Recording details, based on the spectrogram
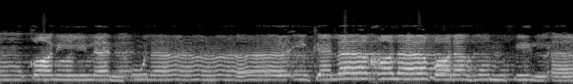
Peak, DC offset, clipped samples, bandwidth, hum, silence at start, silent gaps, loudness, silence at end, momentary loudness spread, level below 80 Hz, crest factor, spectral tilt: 0 dBFS; under 0.1%; under 0.1%; 10.5 kHz; none; 0 s; none; -18 LUFS; 0 s; 10 LU; -60 dBFS; 18 dB; -4.5 dB/octave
